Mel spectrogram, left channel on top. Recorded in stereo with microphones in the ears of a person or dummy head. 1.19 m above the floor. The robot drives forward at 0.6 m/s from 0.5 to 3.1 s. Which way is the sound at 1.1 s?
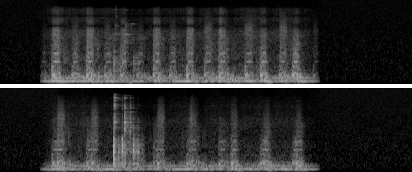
55° right (ahead or behind).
